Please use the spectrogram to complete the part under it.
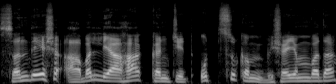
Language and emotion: Sanskrit, neutral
